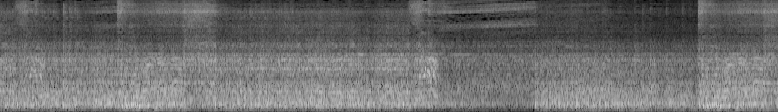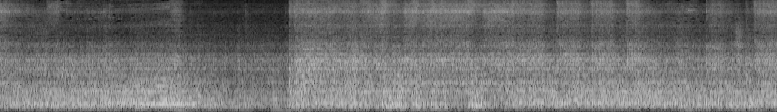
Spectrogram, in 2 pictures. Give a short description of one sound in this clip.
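Gunfire and explosions from a video game play loudly through television speakers.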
